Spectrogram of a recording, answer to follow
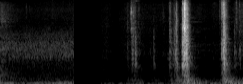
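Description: Car keys jangling and clicking at the ignition: a few short sharp clicks after a moment of dead silence, the loudest near the end.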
